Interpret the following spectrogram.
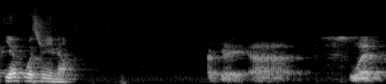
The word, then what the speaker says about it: Swett: Sweat, but it's spelled SWETT.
